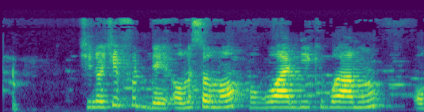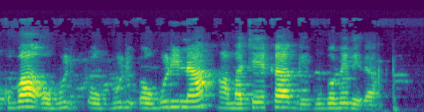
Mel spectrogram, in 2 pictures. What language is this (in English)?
Ganda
